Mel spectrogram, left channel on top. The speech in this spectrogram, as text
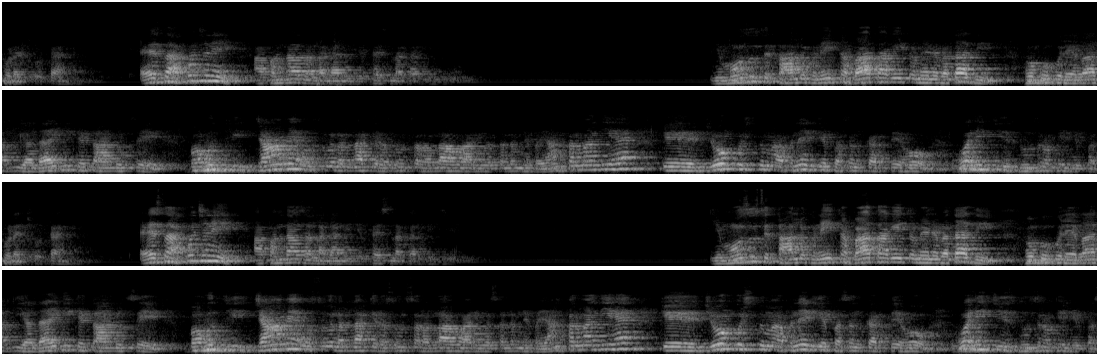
छोटा है, ऐसा कुछ नहीं। आप अंदाजा लगा लीजिए, फैसला कर लीजिए। ये मौजू से ताल्लुक नहीं था, बात आ गई तो मैंने बता दी। हुकूकुल इबाद की अदायगी के ताल्लुक से बहुत ही जामे उसूल अल्लाह के रसूल सल्लल्लाहु अलैहि वसल्लम ने बयान फरमा दी है कि जो कुछ तुम अपने लिए पसंद करते हो वही चीज़ दूसरों के लिए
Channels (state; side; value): normal; both; correlation 0.51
